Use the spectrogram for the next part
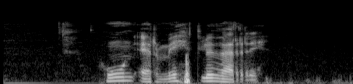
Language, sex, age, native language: Icelandic, male, 20-29, Icelandic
